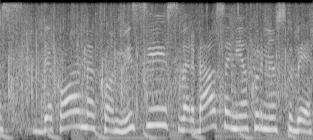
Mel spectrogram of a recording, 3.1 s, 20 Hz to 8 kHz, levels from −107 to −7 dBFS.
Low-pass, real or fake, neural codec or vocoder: 7.2 kHz; real; none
